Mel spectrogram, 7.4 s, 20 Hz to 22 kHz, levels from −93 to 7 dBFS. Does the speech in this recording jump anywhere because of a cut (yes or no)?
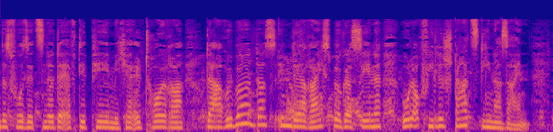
yes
